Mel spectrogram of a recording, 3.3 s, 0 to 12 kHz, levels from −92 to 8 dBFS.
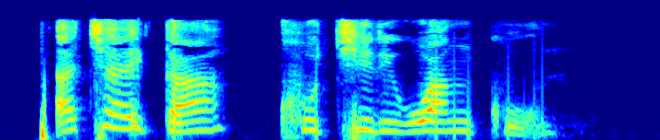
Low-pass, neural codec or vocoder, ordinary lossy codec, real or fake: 7.2 kHz; none; AAC, 48 kbps; real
